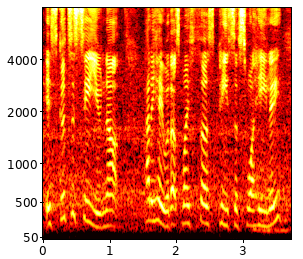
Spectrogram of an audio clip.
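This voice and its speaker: A woman's voice: fairly high pitch, a little fast. A woman hosting a broadcast interview, polished and upbeat in a conversational way. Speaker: interview host. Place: studio at an outdoor event. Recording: noisy background ambience with traffic.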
